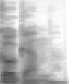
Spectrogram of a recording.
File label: gather, romans male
